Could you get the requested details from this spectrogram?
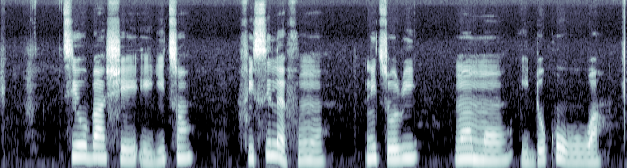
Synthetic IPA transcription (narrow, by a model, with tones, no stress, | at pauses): ti˦o˦ba˦ʃe˧e˨ji˨˦tã˦ | fi˧si˦lɛ˦˨fũ˨˦w̃ɔ̃˧ | nĩ˦to˧ɾi˦ | w̃ɔ̃˦mɔ̃˧i˨do˨˦ko˦˨wo˨˦wa˧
